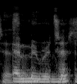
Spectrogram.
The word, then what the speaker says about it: Emeritus: Yeah, so this is Chairman Emeritus, is that right? Is that how you say it? – Emeritus.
